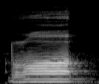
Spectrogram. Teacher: را کی مخرج زبان کی پشت اور اس کا کنارہ جب ثنایا اور رباعی کے مسوروں سے ملے، یعنی سامنے والے دو دانت اور ان کے جو قریب دو دانت ہوتے ہیں جس کو رباعی کہتے ہیں ان کی مسوروں سے ملے تو یہ حرف ادا ہوتا ہے۔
